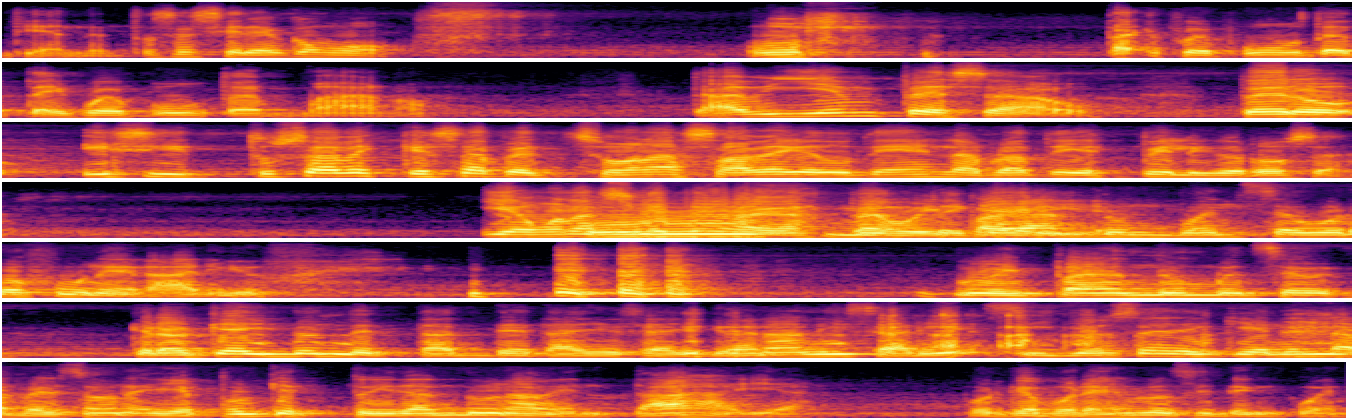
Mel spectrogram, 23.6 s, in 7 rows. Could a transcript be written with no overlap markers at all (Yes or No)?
No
